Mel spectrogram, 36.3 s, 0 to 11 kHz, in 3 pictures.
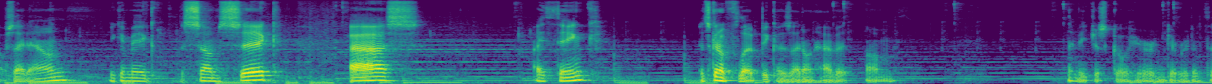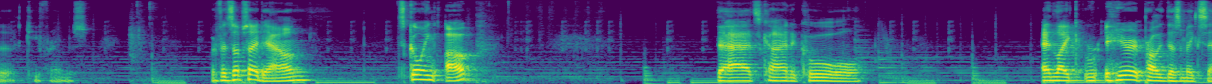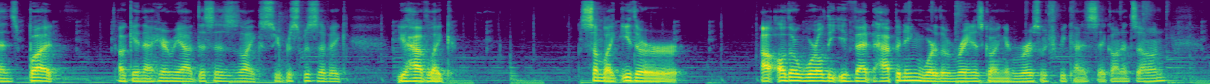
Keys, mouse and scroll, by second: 0.0-0.4 middle drag, 0.7 r, 1.6 r, 2.7 g, 3.6 middle click, 4.2 r, 5.2 g, 8.3-8.6 drag, 9.3 click, 10.4-11.7 drag, 12.1-12.5 scroll down 1, 12.5 click, 13.3 x, 14.8 scroll up 1, 15.2 space, 21.1 scroll down 1, 22.6 space.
